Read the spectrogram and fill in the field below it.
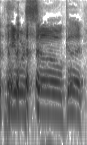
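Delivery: loud, slow savoring rave; raving. Real, not acted. Host raving about his cheeses, loud and slow. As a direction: linger on how good it was. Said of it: "rave about cheese".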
